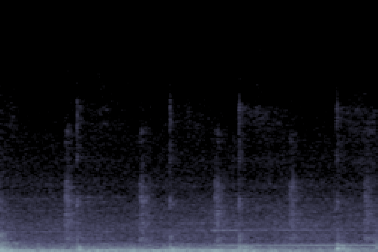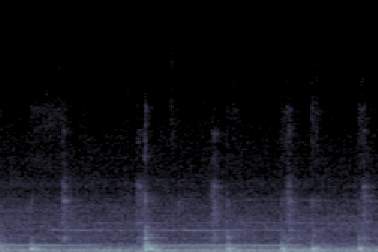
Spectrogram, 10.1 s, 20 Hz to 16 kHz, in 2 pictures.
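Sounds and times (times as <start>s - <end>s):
faint steady hum: 0.0s - 10.0s
taps on a screen: 1.8s - 6.1s, 6.8s - 10.0s.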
